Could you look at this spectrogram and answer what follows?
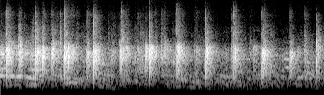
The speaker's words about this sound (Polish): Prosimy, prosimy bardzo. Brawa dla kandydatek.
